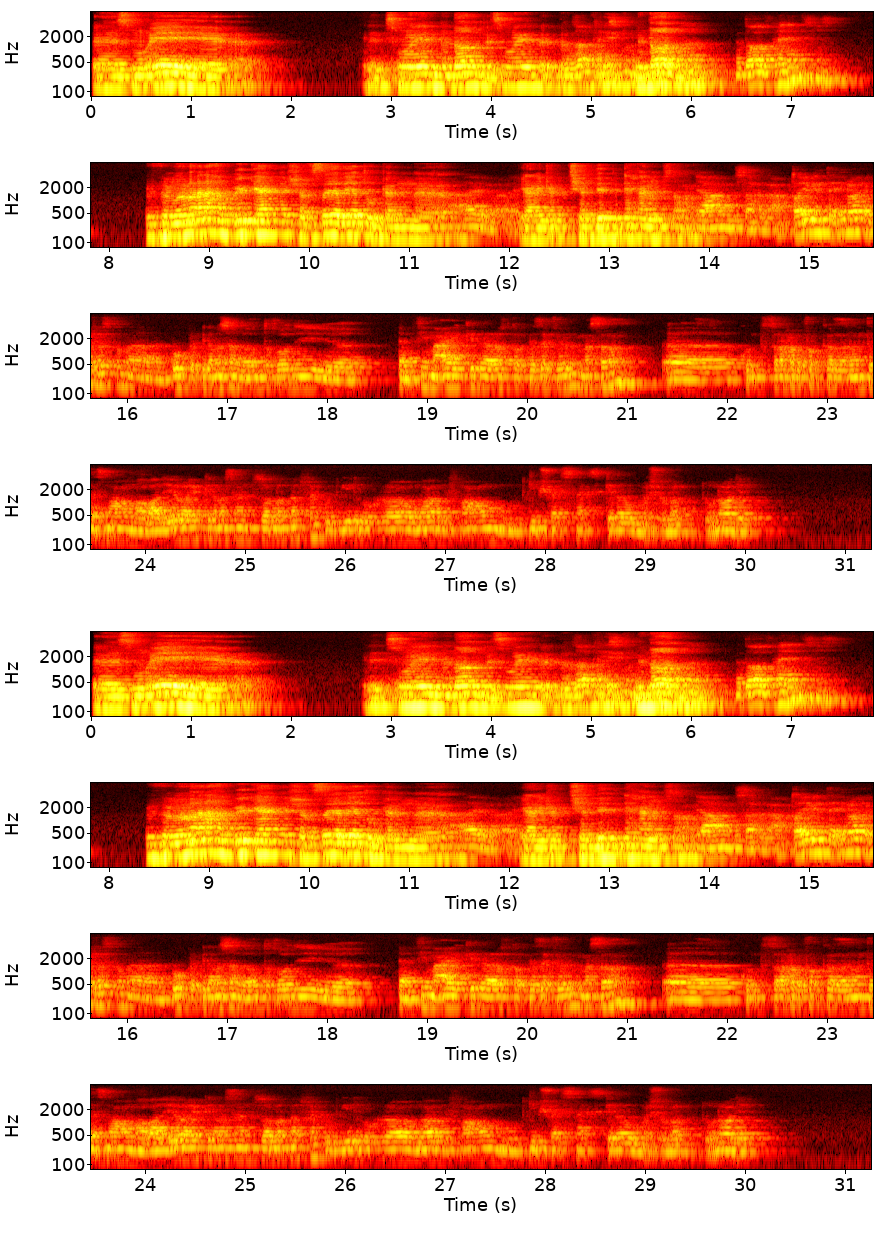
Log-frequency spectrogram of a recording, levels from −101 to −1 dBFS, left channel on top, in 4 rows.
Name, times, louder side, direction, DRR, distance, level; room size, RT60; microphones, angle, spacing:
voice 1, 0.0-1.6 2.7-6.1 8.4-11.4 12.1-13.8, right 1 dB, 45° left, -2 dB, 2.2 m, -22 dB
voice 2, 3.0-3.3 4.7-6.0 6.4-7.4 11.3-12.2 13.8-18.3 18.7-21.0 21.3-30.0, right 1 dB, 20° left, -6 dB, 1.3 m, -33 dB
6.6 x 4.4 x 6.5 m, 0.81 s
head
